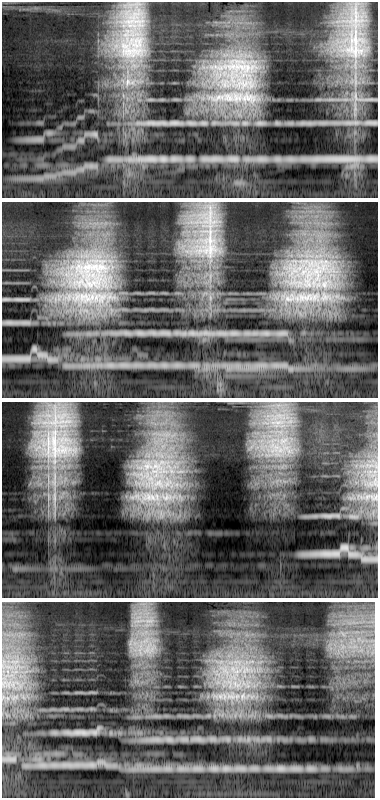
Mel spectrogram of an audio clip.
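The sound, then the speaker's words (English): Quick breaths in and out during a guided pelvic breathing exercise, with many short airy puffs in a steady, fast rhythm over sustained background music. “Inhale, exhale. Inhale, exhale. A little quicker now.”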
